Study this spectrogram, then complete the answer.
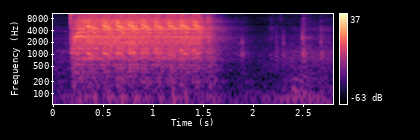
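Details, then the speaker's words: Yamaha FZR400 project bike, first start attempt, fresh battery, fuel from auxiliary tank: engine catches with a rough, busy roar for just over a second, then dies to near silence and won't keep running. "false start. Oh, come on, you're so close. Come on!"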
